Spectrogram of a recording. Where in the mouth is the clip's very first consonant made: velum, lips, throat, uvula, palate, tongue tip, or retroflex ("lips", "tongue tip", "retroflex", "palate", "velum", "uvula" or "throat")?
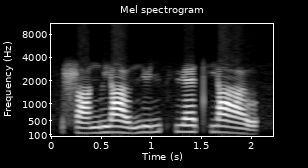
retroflex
